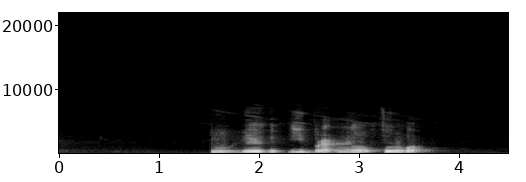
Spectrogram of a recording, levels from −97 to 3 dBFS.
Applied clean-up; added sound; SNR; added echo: neural mask model DeepFilterNet 3.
